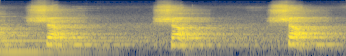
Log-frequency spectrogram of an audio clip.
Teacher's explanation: तो इसी तरह इसका उच्चारण हमें एक अभ्यास करना होगा। श अनुभव कीजिए जीभ का मध्य भाग तालु में सट रहा है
